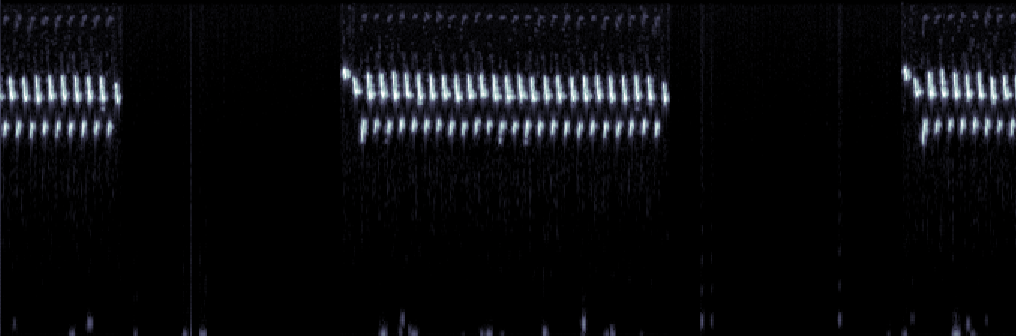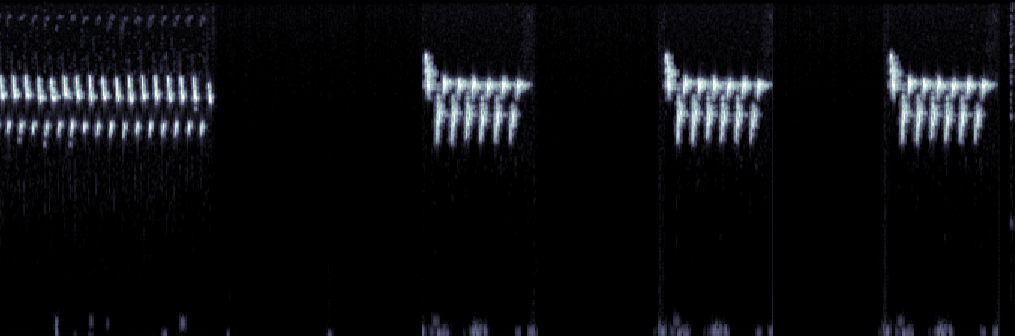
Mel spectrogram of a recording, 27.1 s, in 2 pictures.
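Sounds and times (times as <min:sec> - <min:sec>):
European goldfinch Carduelis carduelis singing with twittering bursts and trills: 0:00.0 - 0:01.6, 0:04.6 - 0:09.0, 0:12.0 - 0:16.4, 0:19.2 - 0:20.6, 0:22.4 - 0:23.9, 0:25.4 - 0:26.9.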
